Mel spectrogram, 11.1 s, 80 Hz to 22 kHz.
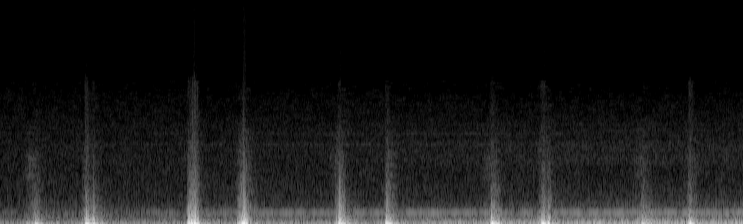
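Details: Heartbeat: paired low thumps about one and a half seconds apart, roughly 40 beats a minute, over a faint steady hum.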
